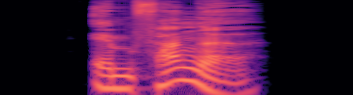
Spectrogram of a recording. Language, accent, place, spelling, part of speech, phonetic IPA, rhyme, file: German, Germany, Berlin, Empfange, noun, [ɛmˈp͡faŋə], -aŋə, De-Empfange.ogg
- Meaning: dative singular of Empfang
